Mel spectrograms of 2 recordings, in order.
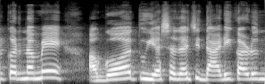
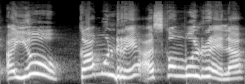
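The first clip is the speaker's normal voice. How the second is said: put-on teasing young woman; 8 semitones higher than usual. Nami teases Dhanya.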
